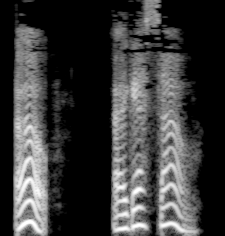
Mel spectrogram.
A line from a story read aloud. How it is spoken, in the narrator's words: Tally murmured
